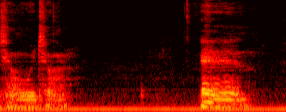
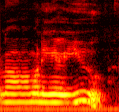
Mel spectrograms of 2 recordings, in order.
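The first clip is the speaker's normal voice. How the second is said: put-on higher, louder girly voice; girl's voice; 12 semitones higher, 8 dB louder than usual. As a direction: play the girl asking eagerly. Girl turns to him.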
